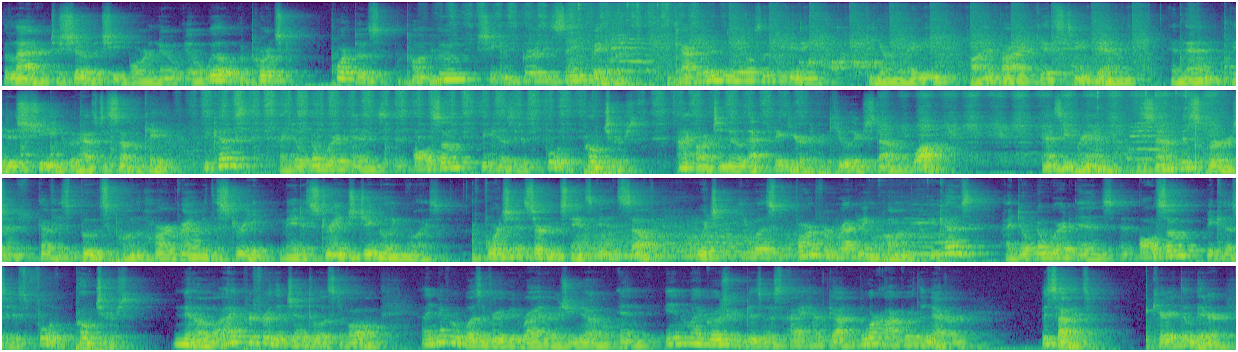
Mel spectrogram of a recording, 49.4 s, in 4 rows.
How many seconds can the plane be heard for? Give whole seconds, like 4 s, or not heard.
4 s.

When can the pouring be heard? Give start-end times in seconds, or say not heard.
8.0-8.8.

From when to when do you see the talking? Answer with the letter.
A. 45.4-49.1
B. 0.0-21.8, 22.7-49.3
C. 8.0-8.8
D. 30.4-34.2
B.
